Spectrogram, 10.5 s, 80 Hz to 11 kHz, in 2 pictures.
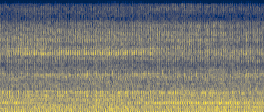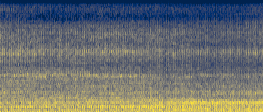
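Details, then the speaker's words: Ransomes walk-behind mower with a Kohler 14 hp engine at high revs: fast, even, solid beat with no misses or knocks; running strong and healthy. "So anyways, you can hear it runs well. Just gonna rev it up. Running good. Running good."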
